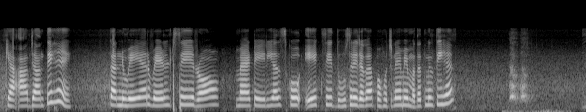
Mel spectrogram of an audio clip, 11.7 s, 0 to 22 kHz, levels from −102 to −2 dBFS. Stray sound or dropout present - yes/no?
yes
